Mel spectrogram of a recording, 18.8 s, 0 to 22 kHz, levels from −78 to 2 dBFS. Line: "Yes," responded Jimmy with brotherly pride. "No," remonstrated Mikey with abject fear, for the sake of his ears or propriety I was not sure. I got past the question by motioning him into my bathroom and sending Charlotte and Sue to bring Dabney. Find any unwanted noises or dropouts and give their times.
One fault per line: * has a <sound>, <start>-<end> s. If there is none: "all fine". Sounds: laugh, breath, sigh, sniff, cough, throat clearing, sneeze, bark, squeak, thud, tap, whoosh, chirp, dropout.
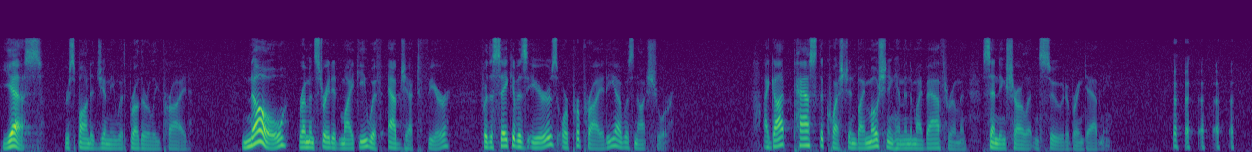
* has a laugh, 17.6-18.5 s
